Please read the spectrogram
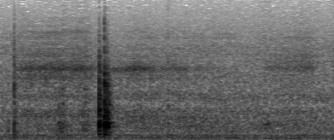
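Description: Quiet handling of paper and a glue stick as a paper tab is glued and placed, with one short, sharp noise about a second in.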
